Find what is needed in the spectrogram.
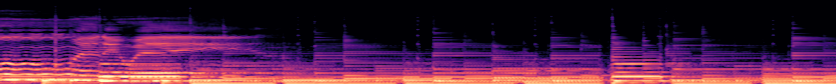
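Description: A man's sung note with vibrato that fades out about two seconds in, then a Cort cutaway steel-string acoustic guitar played alone: picked notes over a low bass note repeating about once a second.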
